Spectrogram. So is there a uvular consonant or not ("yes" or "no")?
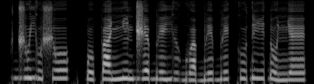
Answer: no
